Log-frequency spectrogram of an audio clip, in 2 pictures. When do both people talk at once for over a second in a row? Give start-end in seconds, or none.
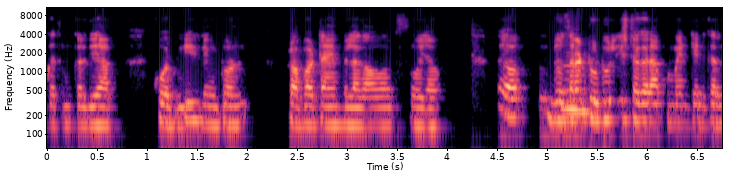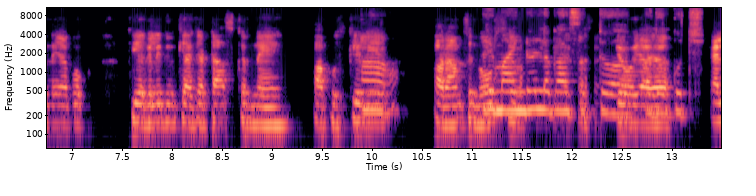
11.1-12.9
